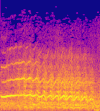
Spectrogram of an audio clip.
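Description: A horse whinnying: one high call of nearly two seconds that starts abruptly, falls slightly in pitch and breaks into a fast quavering wobble before it fades near the end.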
